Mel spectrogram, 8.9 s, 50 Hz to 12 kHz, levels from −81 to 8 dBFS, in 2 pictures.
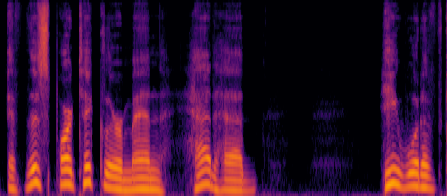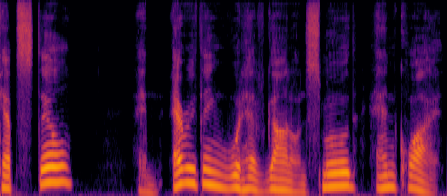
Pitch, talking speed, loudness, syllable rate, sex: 155 Hz, 135 wpm, -20 LUFS, 3.9 syllables/s, male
